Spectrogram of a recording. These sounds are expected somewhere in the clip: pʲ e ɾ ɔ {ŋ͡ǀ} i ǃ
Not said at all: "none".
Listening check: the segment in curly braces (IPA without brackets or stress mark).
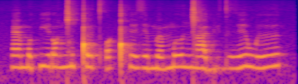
ŋ͡ǀ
